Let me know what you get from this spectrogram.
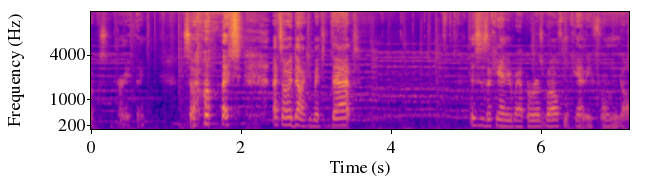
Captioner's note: laughs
